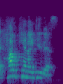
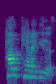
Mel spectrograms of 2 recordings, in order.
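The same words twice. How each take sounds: First: Steady and determined; firm self-question. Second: Louder, punched and emphatic; louder, stronger take. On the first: Coach repeating her own phrase, steady and determined. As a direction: ask it with conviction. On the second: Coach repeating her own phrase, louder and emphatic. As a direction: drive it home harder. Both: Shown as a demonstration. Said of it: "you know what [name] said".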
